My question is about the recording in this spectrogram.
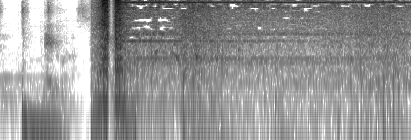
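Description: About a second in, a sharp hit opens a steady wash of static-like hiss, an editing transition sound that leads into the outro music.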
